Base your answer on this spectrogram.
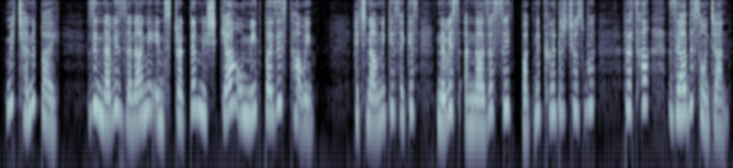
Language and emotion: Kashmiri, fearful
